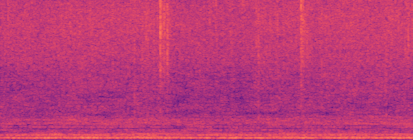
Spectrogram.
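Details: Wild western honey bees, Apis mellifera, in a colony nesting inside a tree, make a steady droning hum with a strong low buzzing tone and fainter overtones. A few faint clicks break in near the middle.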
